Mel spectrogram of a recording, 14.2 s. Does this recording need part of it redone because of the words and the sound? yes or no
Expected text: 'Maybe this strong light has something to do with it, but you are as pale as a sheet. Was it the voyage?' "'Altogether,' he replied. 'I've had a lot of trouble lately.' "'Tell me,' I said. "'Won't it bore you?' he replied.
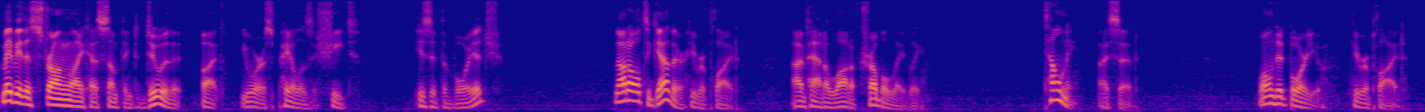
yes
